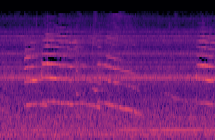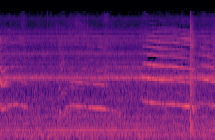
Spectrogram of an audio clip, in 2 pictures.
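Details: Domestic cat meowing in drawn-out, harmonic calls that slide downward, three main calls spaced about three seconds apart, with a steady high tone running beneath throughout.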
